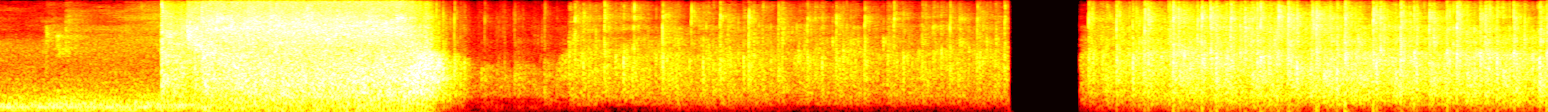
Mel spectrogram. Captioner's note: clapping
